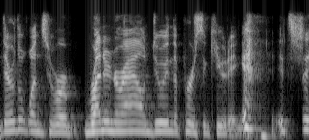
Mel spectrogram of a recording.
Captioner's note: laugh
